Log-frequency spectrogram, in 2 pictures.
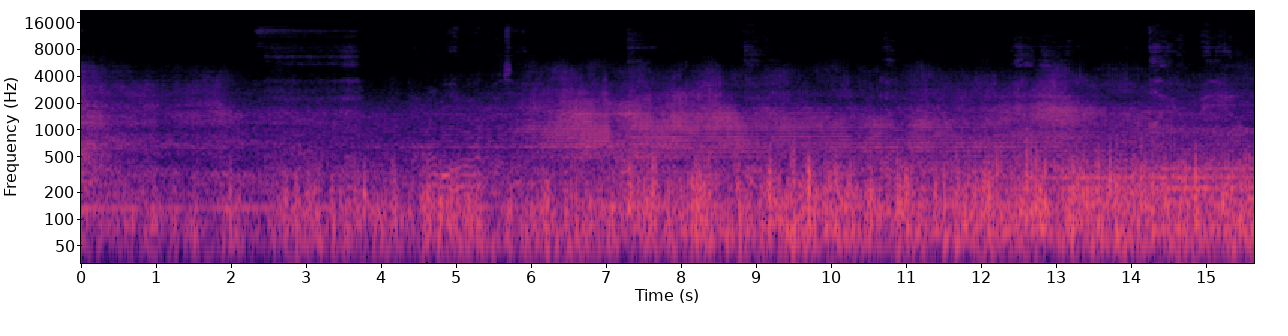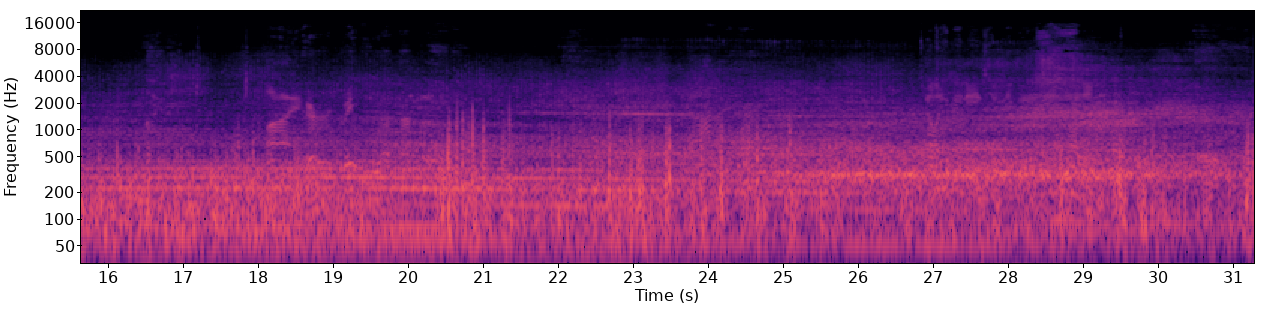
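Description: An aircraft passing overhead, its engine drone growing louder over the first half and then holding steady.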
